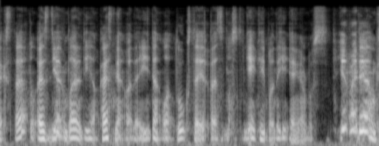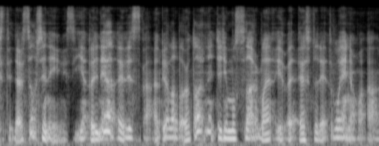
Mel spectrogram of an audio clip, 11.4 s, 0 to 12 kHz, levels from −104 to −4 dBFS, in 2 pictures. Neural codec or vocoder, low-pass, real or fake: autoencoder, 22.05 kHz, a latent of 192 numbers a frame, VITS, trained on many speakers; 9.9 kHz; fake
